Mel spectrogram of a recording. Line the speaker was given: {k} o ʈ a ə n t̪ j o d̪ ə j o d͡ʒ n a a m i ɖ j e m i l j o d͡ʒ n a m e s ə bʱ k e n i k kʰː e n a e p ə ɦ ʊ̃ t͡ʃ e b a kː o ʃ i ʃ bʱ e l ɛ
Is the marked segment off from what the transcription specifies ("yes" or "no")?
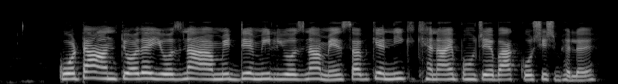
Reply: no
